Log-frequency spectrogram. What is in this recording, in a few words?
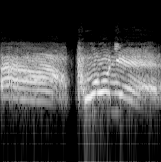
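on fire, mood med, Polish speech; War Thunder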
